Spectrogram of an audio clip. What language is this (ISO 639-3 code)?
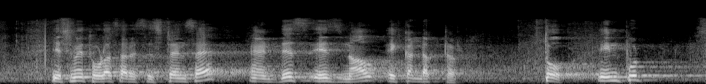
hin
